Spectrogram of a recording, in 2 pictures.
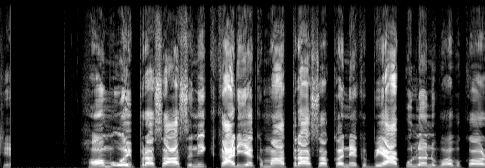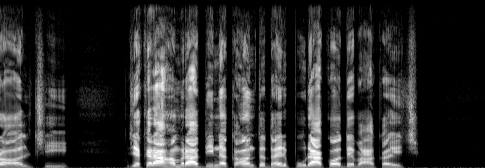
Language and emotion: Maithili, fearful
